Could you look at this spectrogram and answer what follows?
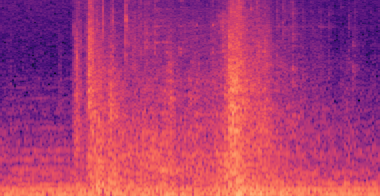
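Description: A chained door being tried in the Fallout: London game, two quick rattling, clanking bursts a second apart against a low background hum.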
